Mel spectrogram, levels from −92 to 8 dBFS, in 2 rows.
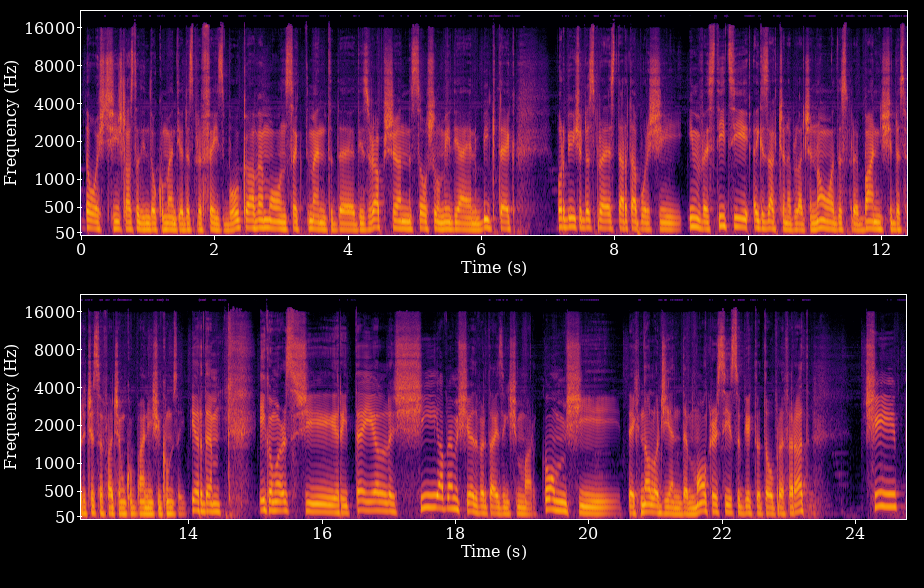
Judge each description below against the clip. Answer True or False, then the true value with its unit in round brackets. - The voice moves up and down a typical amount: True (4.7 semitones)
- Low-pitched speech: True (120 Hz)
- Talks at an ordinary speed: True (140 wpm)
